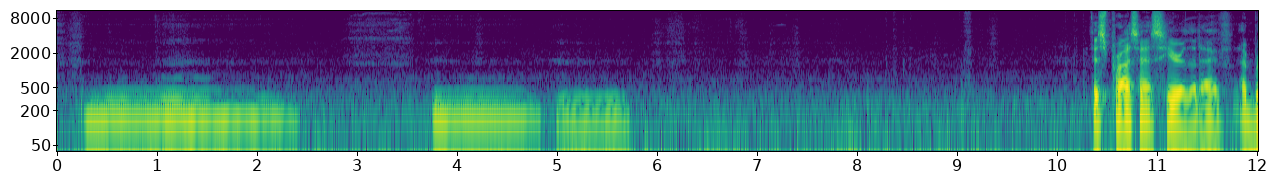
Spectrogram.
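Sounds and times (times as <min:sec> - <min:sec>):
man humming low notes: 0:00.0 - 0:02.6, 0:03.6 - 0:05.9.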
